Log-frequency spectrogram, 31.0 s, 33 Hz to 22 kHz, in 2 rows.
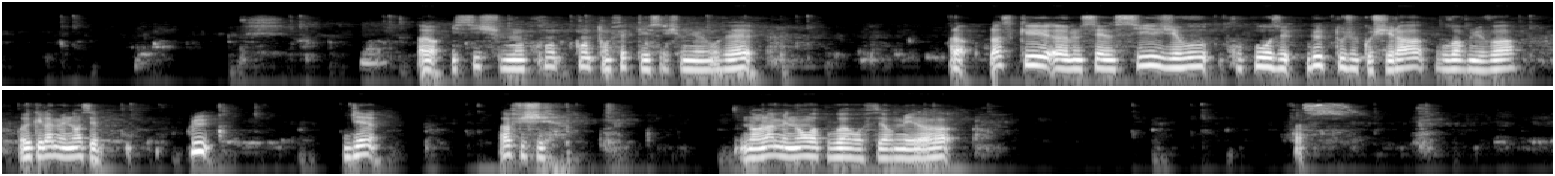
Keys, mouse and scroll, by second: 0.6 alt+right click, 2.4 e, 4.3 ctrl+z, 4.7 middle click, 5.7 alt+right click, 6.7 right click, 7.4 ctrl+z, 8.0 alt+right click, 9.4-13.4 drag, 14.4 middle click, 15.2 right click, 15.7 alt+right click, 16.7 right click, 17.4 scroll up 1, 17.7 middle click, 18.6 e, 21.1 KP_Divide, 22.8 e, 25.4 click, 27.1 e, 29.3 click, 30.0 s.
